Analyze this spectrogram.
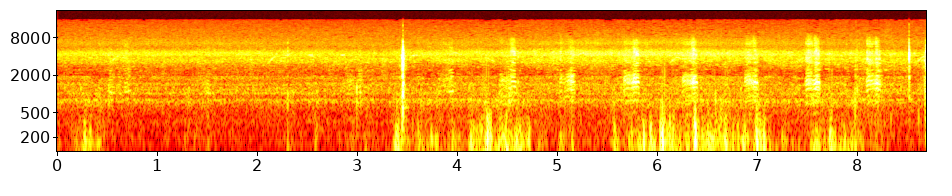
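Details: Barnacle geese in Waterland, the Netherlands, in May 2020, calling as a flock: short honking barks that overlap, becoming denser and louder in the second half, over a steady low background rumble.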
